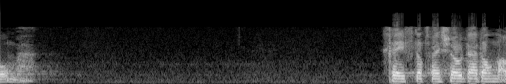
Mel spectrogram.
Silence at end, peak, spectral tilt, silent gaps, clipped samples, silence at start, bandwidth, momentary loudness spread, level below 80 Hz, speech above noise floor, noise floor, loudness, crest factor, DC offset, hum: 0 s; 0 dBFS; -5.5 dB/octave; none; 0.4%; 0 s; 12 kHz; 17 LU; -52 dBFS; 36 dB; -47 dBFS; -12 LUFS; 16 dB; under 0.1%; none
